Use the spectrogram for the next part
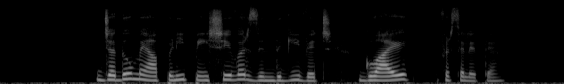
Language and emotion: Punjabi, sad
